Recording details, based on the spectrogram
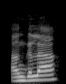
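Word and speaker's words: Angela: उनका नाम था अंगला मैकेल। अंगला मैरकेल। वो इंग्लिश में लिखा होता था एंजेला। बट जी का प्रोनाउंसिएशन गाफ का होता है।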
